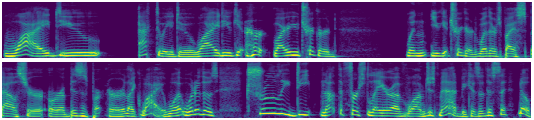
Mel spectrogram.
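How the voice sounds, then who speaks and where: A man with a fairly high pitch, an animated tone and lively intonation, at a moderate pace and very even loudness. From San Francisco Bay Area, US. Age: 40s. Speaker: startup founder and investor. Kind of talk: podcast interview.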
